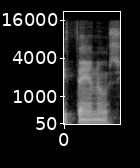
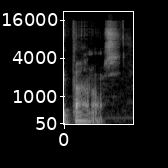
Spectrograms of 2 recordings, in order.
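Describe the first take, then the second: First: Thanos with a flat a, THAN-os. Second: Thanos with a broad a, THAH-nos. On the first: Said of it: "I say Thanos". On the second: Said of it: "you say Thanos". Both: Shown as a demonstration.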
